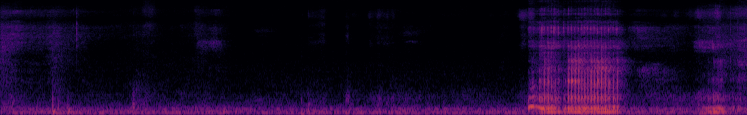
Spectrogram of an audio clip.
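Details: Pit bull dog dreaming while asleep and snoring: soft, quiet breathing with a louder, rough snoring breath near the end, in a quiet room.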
